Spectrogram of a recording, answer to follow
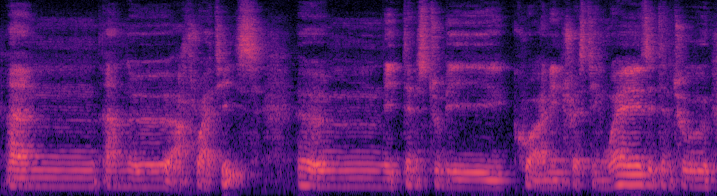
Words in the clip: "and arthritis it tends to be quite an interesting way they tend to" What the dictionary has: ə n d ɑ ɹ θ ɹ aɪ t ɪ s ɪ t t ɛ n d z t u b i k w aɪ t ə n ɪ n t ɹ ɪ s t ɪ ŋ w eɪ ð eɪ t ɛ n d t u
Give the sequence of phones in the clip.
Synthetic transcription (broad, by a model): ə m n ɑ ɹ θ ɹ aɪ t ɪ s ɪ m t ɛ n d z t u b i k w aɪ ə n ɪ n t ɹ ɪ s t ɪ ŋ w eɪ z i t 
